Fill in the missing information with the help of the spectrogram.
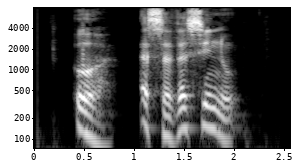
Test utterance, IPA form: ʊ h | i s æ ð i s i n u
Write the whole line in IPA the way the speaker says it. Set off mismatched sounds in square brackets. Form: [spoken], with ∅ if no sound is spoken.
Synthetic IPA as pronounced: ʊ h | [æ] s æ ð [æ] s i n u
